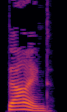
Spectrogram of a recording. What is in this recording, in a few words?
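"dined", British English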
